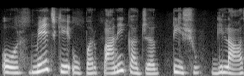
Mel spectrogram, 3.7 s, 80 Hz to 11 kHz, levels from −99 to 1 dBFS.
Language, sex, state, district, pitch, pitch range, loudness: Hindi, female, Himachal Pradesh, Shimla, 230 Hz, 210-250 Hz, -15 LUFS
